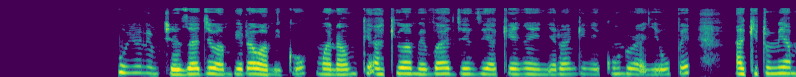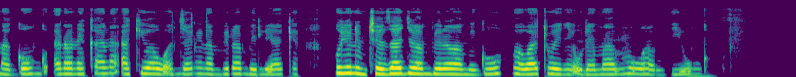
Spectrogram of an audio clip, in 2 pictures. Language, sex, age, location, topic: Swahili, female, 25-35, Nakuru, education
